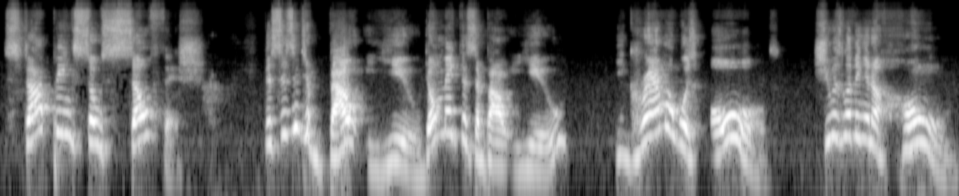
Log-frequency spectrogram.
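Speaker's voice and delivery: exasperated scolding. Retold or imitated. Child scolding crying mom for selfishness, exasperated. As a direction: lecture firmly, drawing out the key words.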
